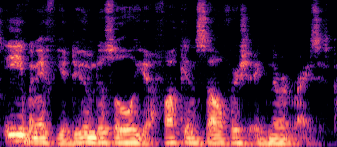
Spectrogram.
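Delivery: dropped almost to a whisper; soft, bitter muttered curses; muttered insult. Real, not acted. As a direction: hiss the insults under your breath. Cursing Brexit voters under breath.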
